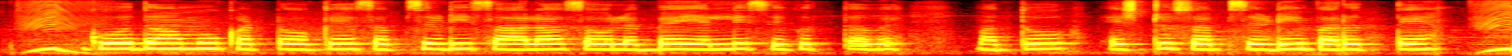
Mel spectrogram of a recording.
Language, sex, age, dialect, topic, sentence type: Kannada, female, 18-24, Central, agriculture, question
